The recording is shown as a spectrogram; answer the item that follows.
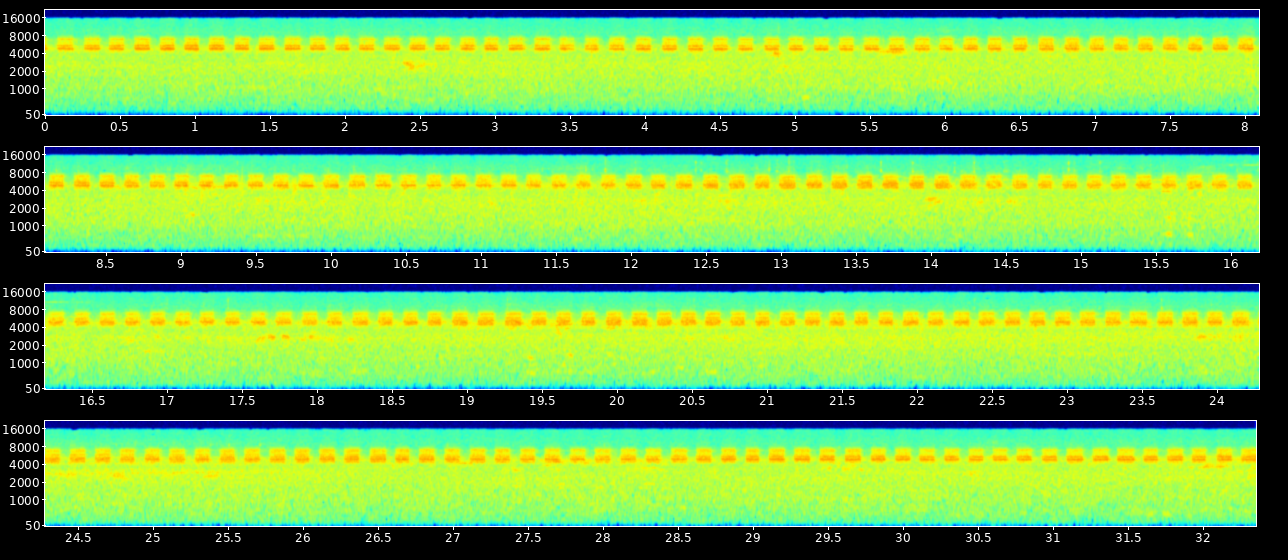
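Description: Insects chirping in a high, evenly pulsing rhythm of a few pulses a second, steady throughout, over a constant background rush.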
